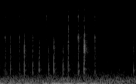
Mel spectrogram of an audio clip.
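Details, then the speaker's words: New GMMK Pro keyboard with stock stabilizers, before swap to Durock V2: quick keystrokes with loose, hollow clatter on bigger keys; stabilizers rattling and binding. "in properly. That does not sound good at all."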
